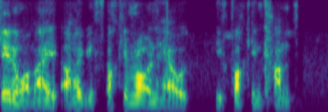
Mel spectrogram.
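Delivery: mock furious, angry rant. Retelling ending an argument on a live stream: retelling own angry outburst. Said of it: "I was getting that angry".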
